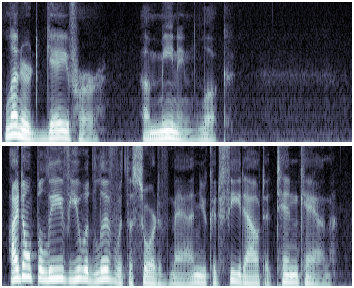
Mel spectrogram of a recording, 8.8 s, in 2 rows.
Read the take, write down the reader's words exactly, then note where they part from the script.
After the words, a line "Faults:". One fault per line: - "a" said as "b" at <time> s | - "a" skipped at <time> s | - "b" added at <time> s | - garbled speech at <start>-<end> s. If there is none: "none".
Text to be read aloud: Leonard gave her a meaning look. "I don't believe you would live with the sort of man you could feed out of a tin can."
Leonard gave her a meaning look. "I don't believe you would live with the sort of man you could feed out a tin can."
Faults:
- "of" skipped at 7.7 s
